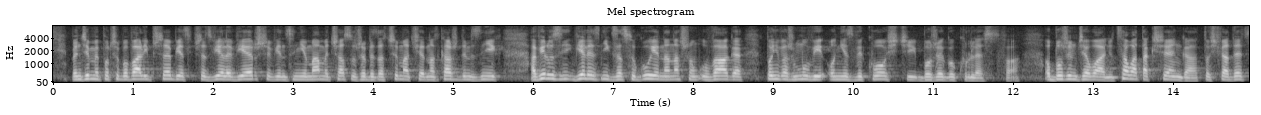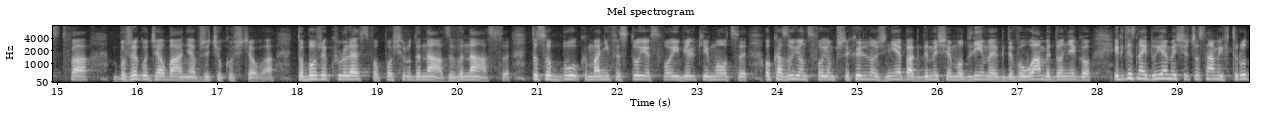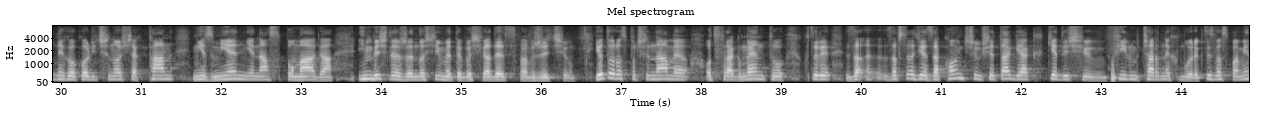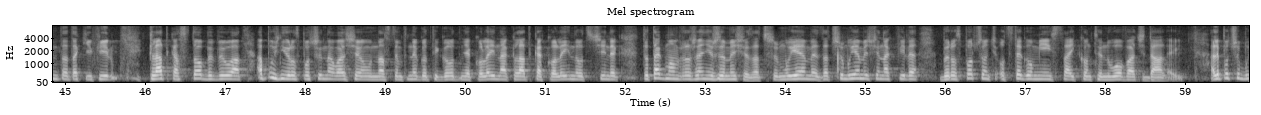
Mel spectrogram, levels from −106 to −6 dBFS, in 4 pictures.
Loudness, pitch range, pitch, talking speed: -29 LUFS, 160-185 Hz, 170 Hz, 155 wpm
